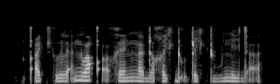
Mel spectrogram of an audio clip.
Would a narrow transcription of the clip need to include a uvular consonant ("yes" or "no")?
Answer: yes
